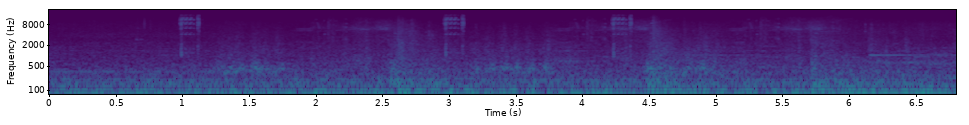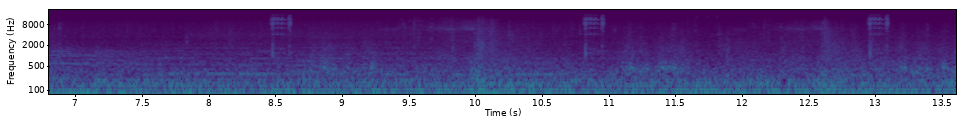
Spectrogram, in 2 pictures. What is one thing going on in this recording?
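Short clicks sound as building pieces snap into place.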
